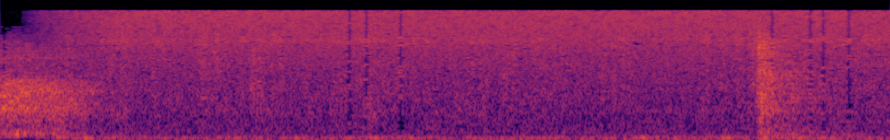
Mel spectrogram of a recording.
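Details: Low droning hum with a brief knock at the start and another soft thump near the end, and no animal sounds.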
